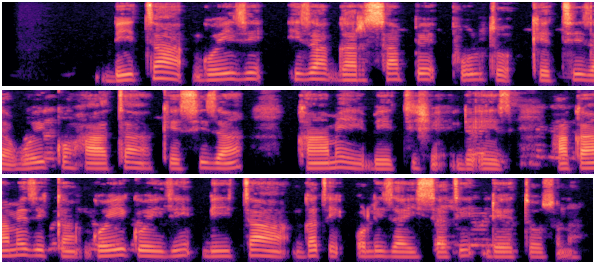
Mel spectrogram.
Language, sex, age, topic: Gamo, male, 25-35, government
